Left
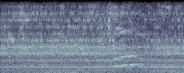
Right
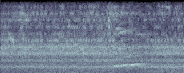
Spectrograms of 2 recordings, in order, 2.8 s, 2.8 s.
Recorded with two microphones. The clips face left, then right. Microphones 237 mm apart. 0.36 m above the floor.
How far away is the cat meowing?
About 1.7 m.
